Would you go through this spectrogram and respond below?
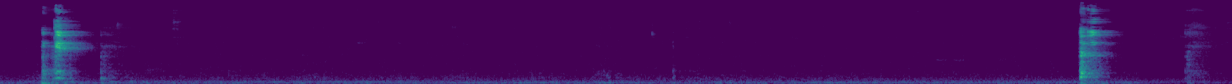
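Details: Super loud hiccups after soup and then a lot of crackers: two loud, abrupt hiccups about thirteen seconds apart, each a sharp gulping click, in a quiet room.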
